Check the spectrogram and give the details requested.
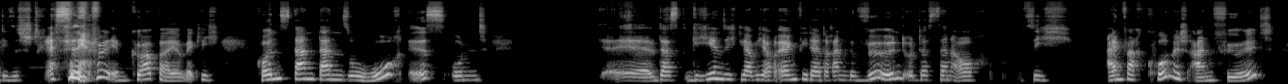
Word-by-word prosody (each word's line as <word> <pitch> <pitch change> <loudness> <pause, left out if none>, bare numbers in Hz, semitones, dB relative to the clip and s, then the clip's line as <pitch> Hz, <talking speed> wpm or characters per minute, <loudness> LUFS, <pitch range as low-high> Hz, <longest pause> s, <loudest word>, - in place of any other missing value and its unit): dieses 195 0 -7
Stresslevel 335 - +8
im 185 0 -5
Körper 235 0 -2
ja 170 0 -3
wirklich 205 -2 -8 0.3
konstant 250 +1 +1
dann 220 0 +1
so 200 -1 -4
hoch 290 - -2
ist - - +2
und 205 - -9 1.1
äh, 175 - -4
das 205 0 +1
Gehirn 215 +7 -2
sich, 235 -1 -7
glaube 210 -1 -3
ich, 220 - -2
auch 200 - -6
irgendwie 230 +3 0
dadran 205 0 -4
gewöhnt 235 +7 -1
und 205 +1 -9
das 210 0 -7
dann 210 -1 -7
auch 195 0 -8 0.3
sich 190 +1 -9 0.3
einfach 230 0 -1
komisch 280 -1 -1
anfühlt, 185 - -4
210 Hz, 140 wpm, -21 LUFS, 195-245 Hz, 1.1 s, Stresslevel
